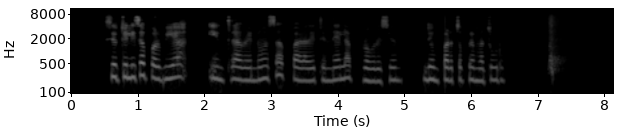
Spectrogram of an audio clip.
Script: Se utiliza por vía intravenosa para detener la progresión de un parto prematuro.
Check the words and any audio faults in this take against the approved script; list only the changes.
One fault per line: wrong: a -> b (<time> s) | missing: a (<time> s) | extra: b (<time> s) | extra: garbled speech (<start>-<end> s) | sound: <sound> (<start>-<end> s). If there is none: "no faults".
sound: whoosh (7.1-7.5 s)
